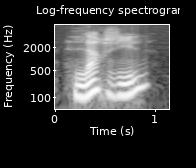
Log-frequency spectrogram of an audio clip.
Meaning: clay
- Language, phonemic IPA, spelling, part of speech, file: French, /aʁ.ʒil/, argile, noun, Fr-argile.ogg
